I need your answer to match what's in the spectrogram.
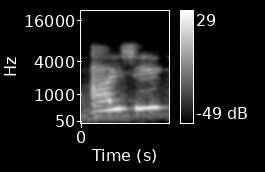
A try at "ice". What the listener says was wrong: Ice, not icy, ice. last word, the last letter, it's called magic E. It's not pronounced.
